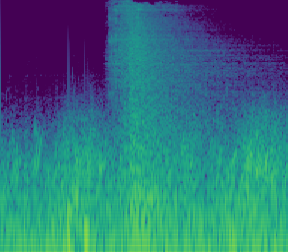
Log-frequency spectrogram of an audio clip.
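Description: A body plunges into water with a splash.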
